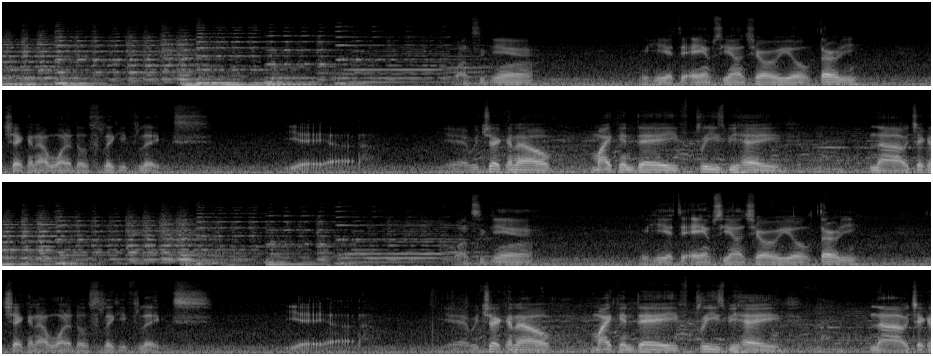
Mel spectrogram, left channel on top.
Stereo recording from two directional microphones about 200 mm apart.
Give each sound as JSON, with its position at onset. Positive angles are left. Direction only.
{"t": 0.0, "sound": "music", "side_deg": 0}
{"t": 4.7, "sound": "speech", "side_deg": 15}
{"t": 6.4, "sound": "speech", "side_deg": 15}
{"t": 13.7, "sound": "speech", "side_deg": 20}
